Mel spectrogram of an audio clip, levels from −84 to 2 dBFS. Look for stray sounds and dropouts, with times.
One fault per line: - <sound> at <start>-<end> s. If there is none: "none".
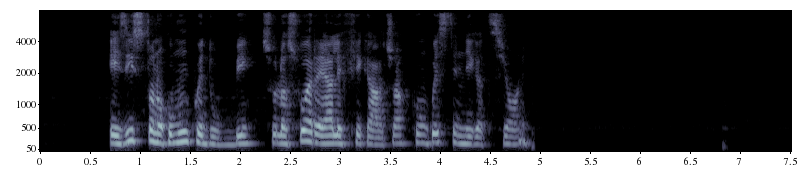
none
